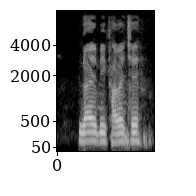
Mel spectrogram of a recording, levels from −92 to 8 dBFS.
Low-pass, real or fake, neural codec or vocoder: 7.2 kHz; real; none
